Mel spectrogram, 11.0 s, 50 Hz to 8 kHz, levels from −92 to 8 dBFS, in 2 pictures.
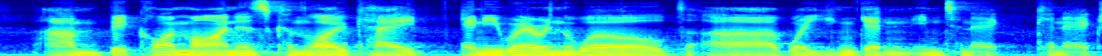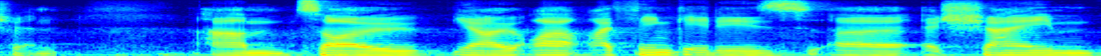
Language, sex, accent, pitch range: English, male, Australian, 110-120 Hz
